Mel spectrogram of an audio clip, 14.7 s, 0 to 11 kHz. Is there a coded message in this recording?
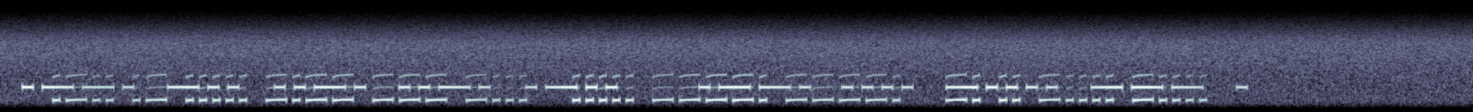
Yes: Morse code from 0.2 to 12.5 s, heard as two keyed tones, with radio static and fading. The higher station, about 12 wpm, 740 Hz: PDFFL PH6OE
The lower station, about 18 wpm, 370 Hz: LA5YOB 599 NI66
